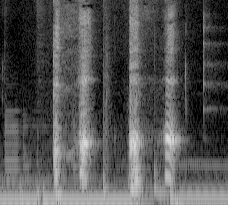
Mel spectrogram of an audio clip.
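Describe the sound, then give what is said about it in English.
Four loud, forced coughs in two quick pairs, given from behind a lion-shaped bench, with no talking around them. “Percy tiptoed to the back of the lion-shaped bench and coughed loudly.”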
